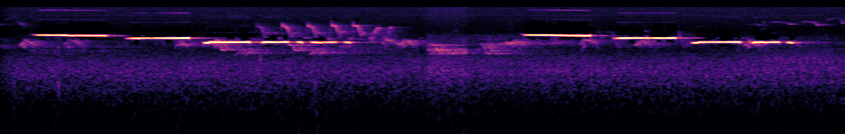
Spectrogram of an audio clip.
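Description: White-throated Sparrow sings twice: clear, pure whistles, a long opening note then a lower series of quick stuttering repeated notes. Other small birds chip and chirp behind.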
